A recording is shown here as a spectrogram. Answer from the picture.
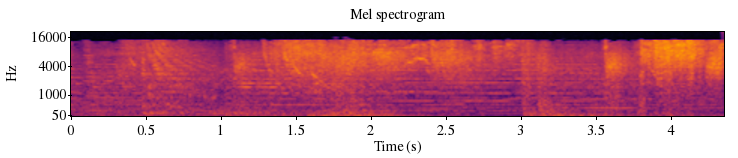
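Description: Action film soundtrack: an orchestral score under crashing impacts and sweeping whooshes, swelling to its loudest a little before two seconds in, with a sudden heavy hit about three seconds in.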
